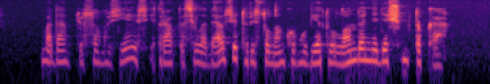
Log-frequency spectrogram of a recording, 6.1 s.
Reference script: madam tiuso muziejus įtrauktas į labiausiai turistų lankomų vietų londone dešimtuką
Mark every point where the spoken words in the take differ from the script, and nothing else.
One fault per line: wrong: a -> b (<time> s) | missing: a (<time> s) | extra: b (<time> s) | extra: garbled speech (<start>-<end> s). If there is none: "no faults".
no faults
